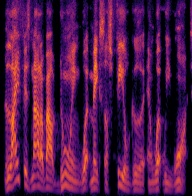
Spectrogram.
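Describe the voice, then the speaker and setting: Fast, husky man preaching his stand. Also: medium pitch, expressive, dry recording. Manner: firm and moralizing, declaring his stand. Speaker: debate guest. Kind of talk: heated debate, preacher-like cadence.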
